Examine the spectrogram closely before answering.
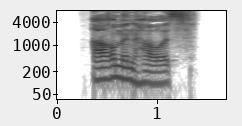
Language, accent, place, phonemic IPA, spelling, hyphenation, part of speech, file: German, Germany, Berlin, /ˈʔaʁmənˌhaʊ̯s/, Armenhaus, Ar‧men‧haus, noun, De-Armenhaus.ogg
- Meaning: poorhouse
